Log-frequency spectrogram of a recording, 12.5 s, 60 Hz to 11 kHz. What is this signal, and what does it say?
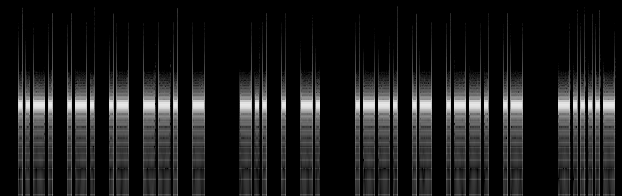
Morse code, heard as a keyed tone, about 16 wpm, 680 Hz. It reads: FRAGT DEN PAPA -
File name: Morsekurs / Witze / Witz 14. Februar 2023 70 F80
